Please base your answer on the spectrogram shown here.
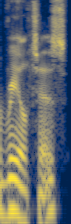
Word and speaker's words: realtor: It only applies to realtors. It doesn't apply to real estate agents. Another pet peeve is that half the realtors can't even pronounce realtor realtor.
